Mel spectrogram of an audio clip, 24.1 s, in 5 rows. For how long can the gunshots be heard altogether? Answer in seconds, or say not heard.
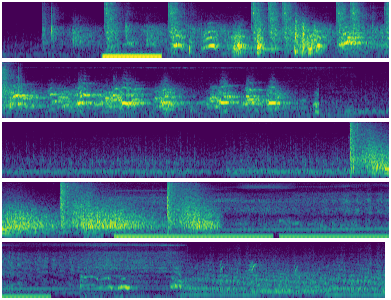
8 s.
